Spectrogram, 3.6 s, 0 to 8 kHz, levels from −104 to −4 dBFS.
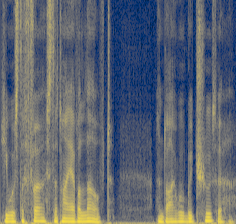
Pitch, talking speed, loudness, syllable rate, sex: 105 Hz, 255 wpm, -15 LUFS, 6.1 syllables/s, male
